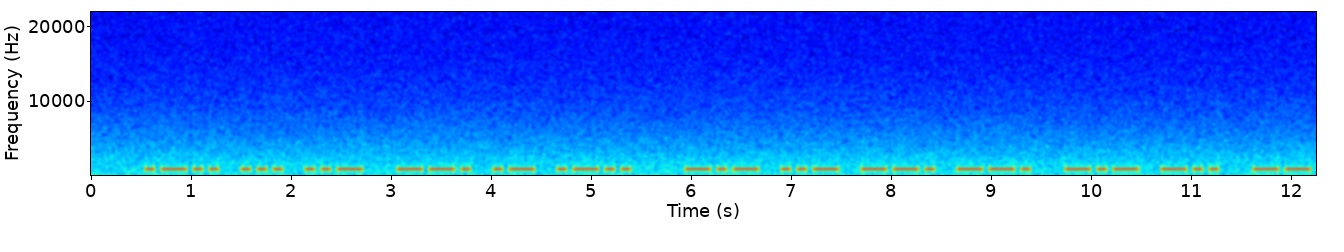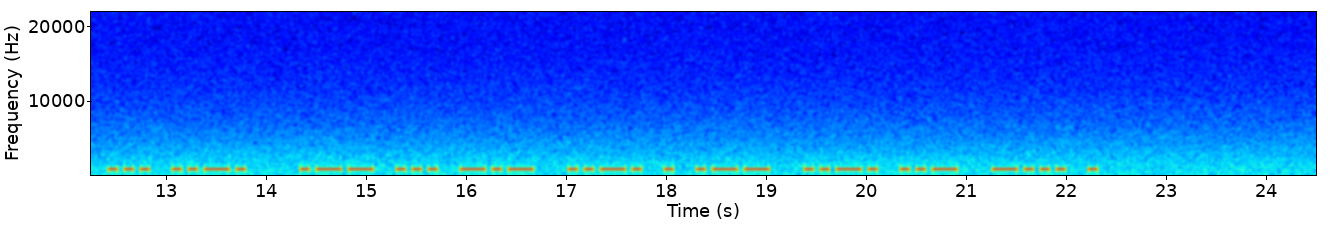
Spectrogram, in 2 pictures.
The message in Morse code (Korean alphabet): 계속 있으면 병납니다

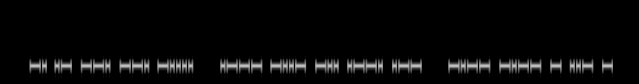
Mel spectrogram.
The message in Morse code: NAGG6 JXDPW YYTUT

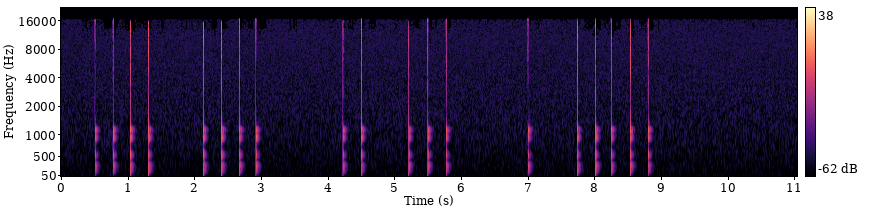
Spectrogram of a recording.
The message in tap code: THE

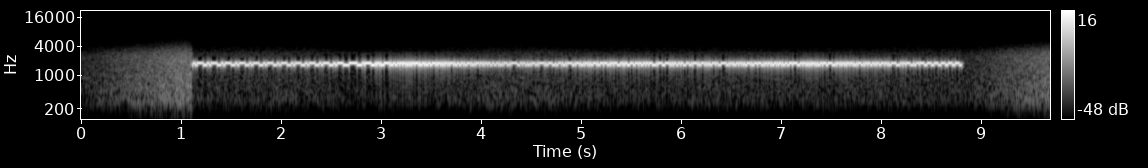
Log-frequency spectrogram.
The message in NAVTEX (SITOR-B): LES ENTITATS DE CONTROL DE PLAGUES.

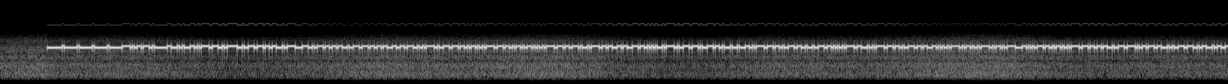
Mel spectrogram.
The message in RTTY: CUENTA CON LA LINEA DE DRE HELL YEAH QUE APARECE ALREDEDOR DE LA …

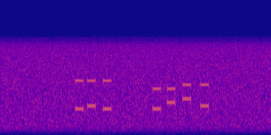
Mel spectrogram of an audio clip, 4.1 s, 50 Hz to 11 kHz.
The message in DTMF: 363 1705

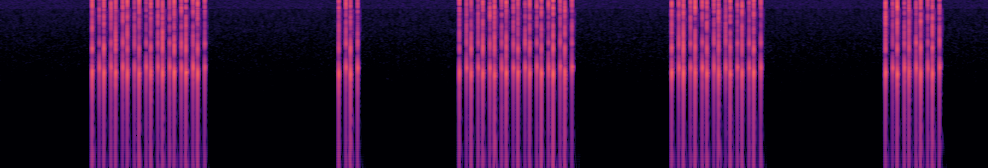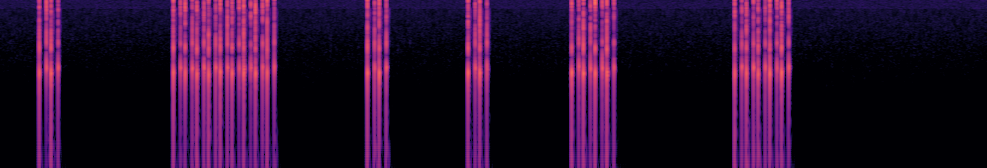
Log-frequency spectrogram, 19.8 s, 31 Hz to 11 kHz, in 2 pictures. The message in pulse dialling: 0 2 0 8 5 2 9 2 2 4 5

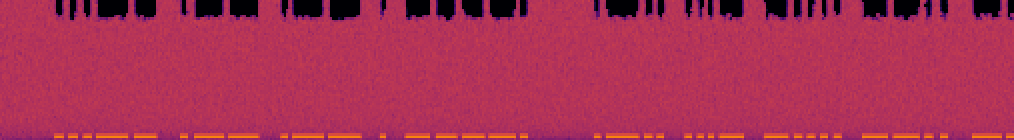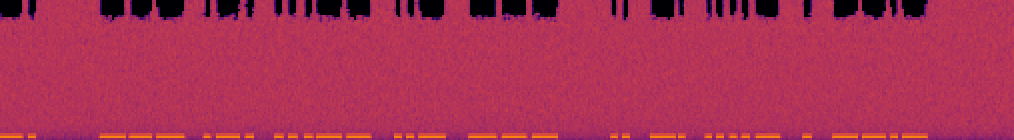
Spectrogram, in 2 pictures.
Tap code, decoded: none

